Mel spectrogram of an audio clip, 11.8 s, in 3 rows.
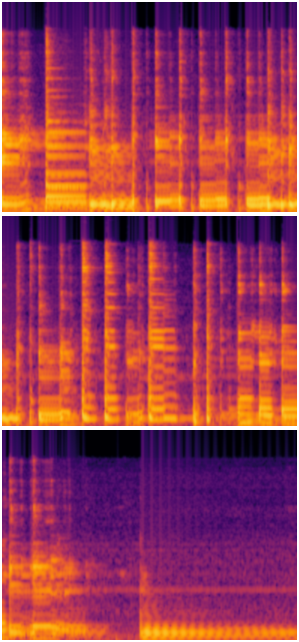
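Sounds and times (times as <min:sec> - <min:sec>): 
slap groove: 0:00.0 - 0:09.0.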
